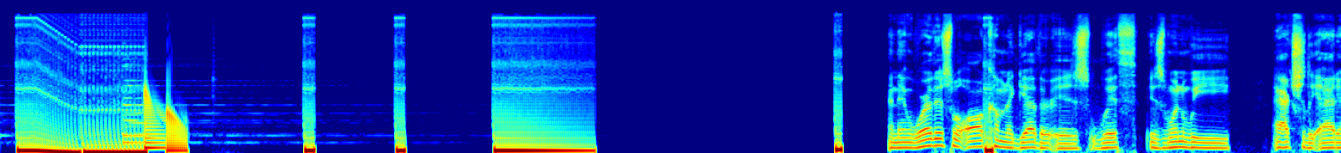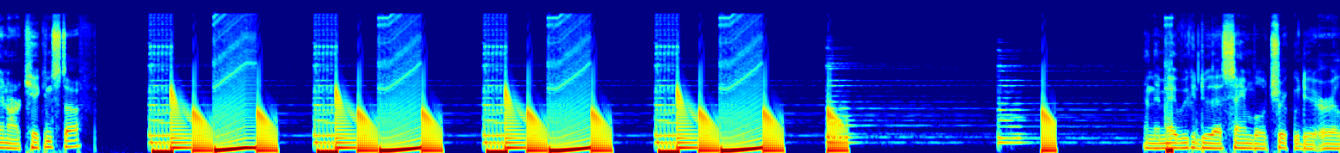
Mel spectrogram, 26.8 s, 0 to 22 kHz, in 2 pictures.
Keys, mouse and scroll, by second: 2.1 space, 8.7-10.0 scroll up 1, 10.0 click, 10.3 ctrl+Up, 14.9 space, 16.3 space, 18.0 space, 18.2 space, 19.9 space, 23.9 space.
